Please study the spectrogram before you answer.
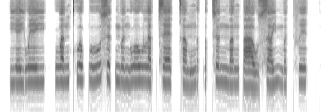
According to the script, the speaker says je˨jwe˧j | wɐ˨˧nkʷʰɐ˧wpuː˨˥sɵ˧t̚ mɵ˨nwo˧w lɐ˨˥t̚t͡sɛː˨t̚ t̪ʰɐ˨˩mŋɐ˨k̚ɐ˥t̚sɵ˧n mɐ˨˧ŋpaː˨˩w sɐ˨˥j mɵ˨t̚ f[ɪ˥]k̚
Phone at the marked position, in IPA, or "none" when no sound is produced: ɪ˧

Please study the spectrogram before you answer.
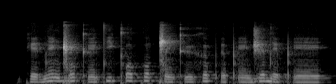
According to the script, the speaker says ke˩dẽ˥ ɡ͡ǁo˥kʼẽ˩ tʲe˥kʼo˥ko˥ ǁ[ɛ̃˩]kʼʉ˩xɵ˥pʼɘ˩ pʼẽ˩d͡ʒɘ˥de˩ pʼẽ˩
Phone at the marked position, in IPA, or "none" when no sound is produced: ẽ˩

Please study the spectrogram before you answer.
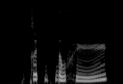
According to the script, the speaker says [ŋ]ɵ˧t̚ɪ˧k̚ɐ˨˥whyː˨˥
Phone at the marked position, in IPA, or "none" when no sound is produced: k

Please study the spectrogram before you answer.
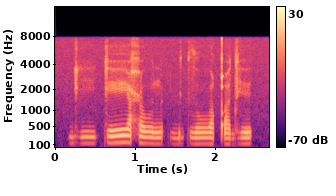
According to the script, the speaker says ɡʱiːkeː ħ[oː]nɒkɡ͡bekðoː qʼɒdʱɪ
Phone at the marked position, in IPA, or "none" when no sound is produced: oː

